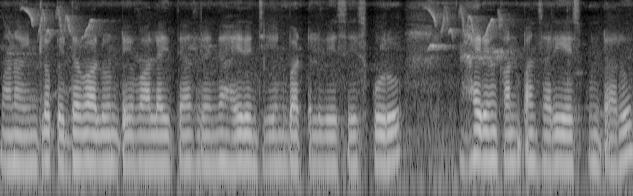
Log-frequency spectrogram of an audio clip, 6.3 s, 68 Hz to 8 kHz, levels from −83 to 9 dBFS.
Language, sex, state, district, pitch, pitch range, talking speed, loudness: Telugu, female, Telangana, Karimnagar, 150 Hz, 150-155 Hz, 125 wpm, -20 LUFS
